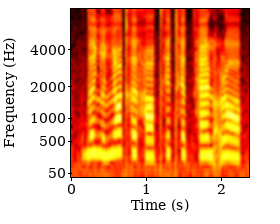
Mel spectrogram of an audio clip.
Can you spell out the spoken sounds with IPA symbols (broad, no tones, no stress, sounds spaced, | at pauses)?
d̪ ɜ ʎ ɒ ʎ ɑ kʰ ɜ h ɑ t̪ʰ ɪ tʰ ɛ t̪ʰ æ ɳ ɑ̰ ɭ ɒ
